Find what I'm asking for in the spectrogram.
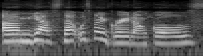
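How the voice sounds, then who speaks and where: A woman's voice: mid-range voice, normal speed, highs cut off, slight background noise. A woman who runs an amp repair shop, chatting casually and giving short, easygoing answers in an interview. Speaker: amp technician and shop owner.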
